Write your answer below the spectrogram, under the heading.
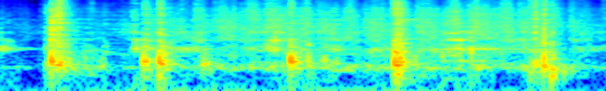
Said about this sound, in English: It was my mom cooking steamed fish with soy sauce with green onions. My mom was chopping the green onions. It was loud like small rocks hitting the house.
